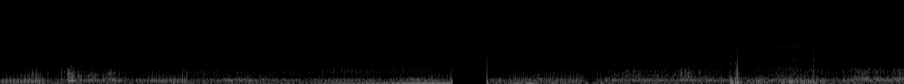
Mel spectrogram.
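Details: A British Shorthair cat, among Pikachu, Teddy and their niece Rosie, purrs through a relaxed morning; the deep, even rumble continues on both sides of a short silent break midway, with a couple of light knocks.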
